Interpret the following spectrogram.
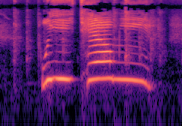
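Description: A child singing two held, wordless notes at a steady pitch, a short one and then a longer one.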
